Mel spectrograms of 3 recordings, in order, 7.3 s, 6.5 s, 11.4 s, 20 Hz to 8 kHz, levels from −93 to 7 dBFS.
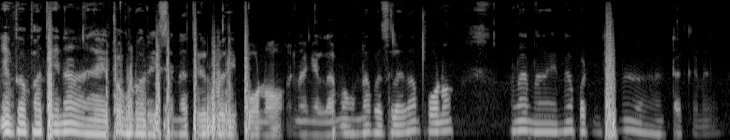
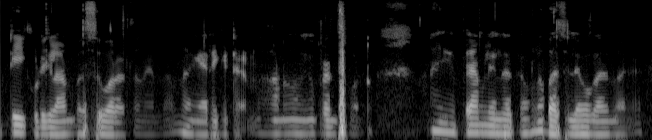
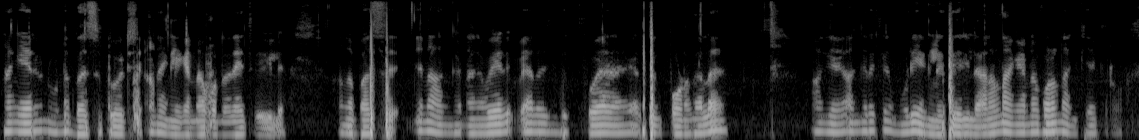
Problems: none marked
